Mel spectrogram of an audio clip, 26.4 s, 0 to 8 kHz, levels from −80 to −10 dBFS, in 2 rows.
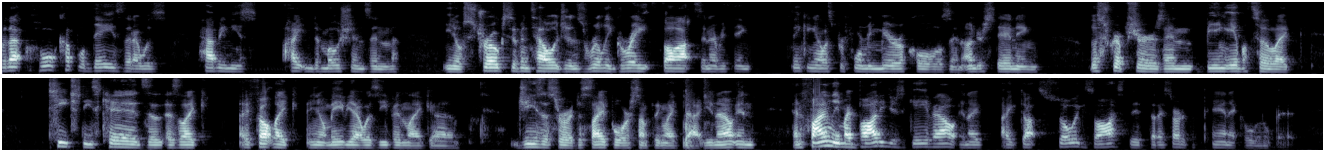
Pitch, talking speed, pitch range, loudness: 115 Hz, 195 wpm, 110-130 Hz, -23 LUFS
